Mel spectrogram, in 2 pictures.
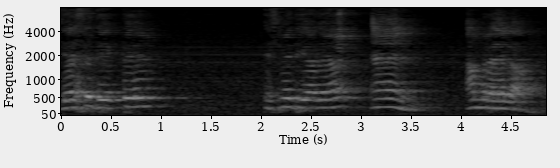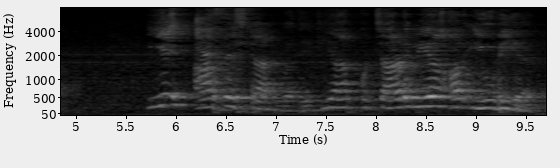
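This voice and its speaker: A woman's voice: medium pitch, darkish tone, slight background noise. A woman explaining English grammar to a class, often asking a question and then answering it herself, with frequent restarts. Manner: repeats and restarts, asks and answers own questions. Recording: distant echoey room sound.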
